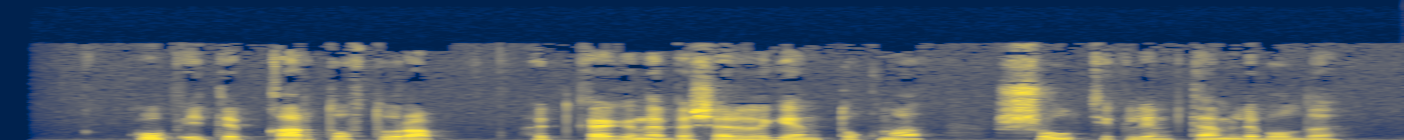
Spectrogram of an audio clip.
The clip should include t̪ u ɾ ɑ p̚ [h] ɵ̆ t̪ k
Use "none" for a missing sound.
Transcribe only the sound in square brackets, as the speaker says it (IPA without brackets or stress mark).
h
